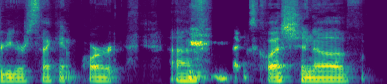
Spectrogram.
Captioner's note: muffled laugh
